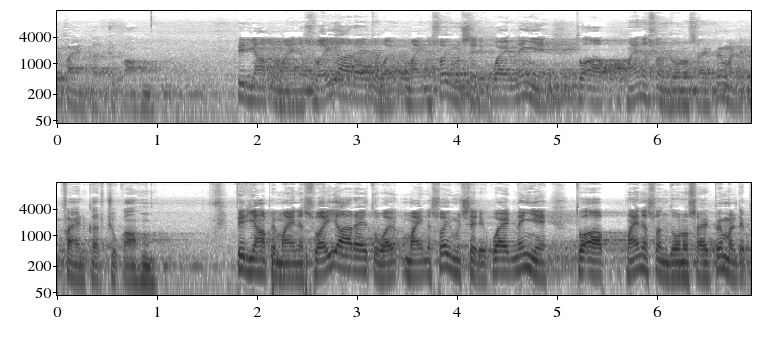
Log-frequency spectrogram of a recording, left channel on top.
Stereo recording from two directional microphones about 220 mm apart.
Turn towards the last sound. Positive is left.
turn(degrees=-45)  # may be behind; listen again after turning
